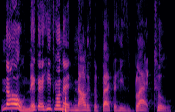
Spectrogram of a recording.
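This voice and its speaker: A man hosting an animated commentary rant, repeating himself emphatically with profanity and mocking asides. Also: fairly high pitch, moderate pace, slight background noise. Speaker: show host.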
